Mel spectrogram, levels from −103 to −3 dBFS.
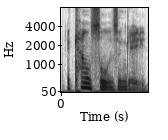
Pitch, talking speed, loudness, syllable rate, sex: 110 Hz, 180 wpm, -14 LUFS, 6.3 syllables/s, male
